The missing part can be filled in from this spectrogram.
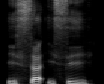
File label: sneeze, iyasa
